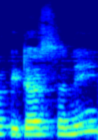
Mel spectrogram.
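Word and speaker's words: Paterson: দেখো, Andrew Barton পিটারসন। এটাকে আমরা পিটারসনই উচ্চারণ করব, অ্যান্ড্রিউ বার্টন পিটারসন।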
